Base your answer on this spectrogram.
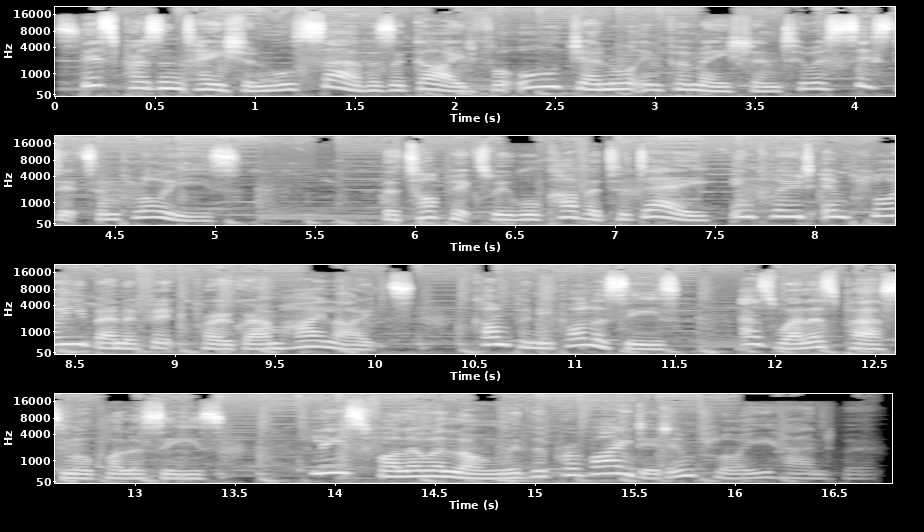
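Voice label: English British, female, e-learning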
